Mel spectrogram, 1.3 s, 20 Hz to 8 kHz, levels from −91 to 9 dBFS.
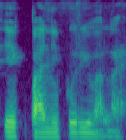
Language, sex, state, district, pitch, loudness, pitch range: Hindi, male, West Bengal, Alipurduar, 100 Hz, -21 LUFS, 100-105 Hz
